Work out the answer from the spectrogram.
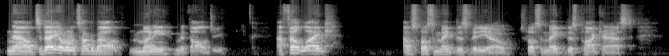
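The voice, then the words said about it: Congested, stuffy-nosed voice. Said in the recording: “I've been a little bit under the weather, so if I sound different, if I sound as if maybe I've got a stuffy nose, then yes, you would be correct.”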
